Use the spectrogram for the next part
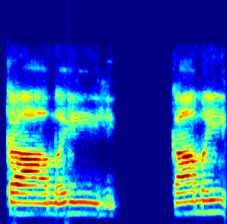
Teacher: जब किसी भी अक्षर के अंत में ऐ रहे, ऐ, और फिर विसर्ग आए, उसमें विसर्ग में ह के साथ छोटी ई का उच्चारण होगा।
